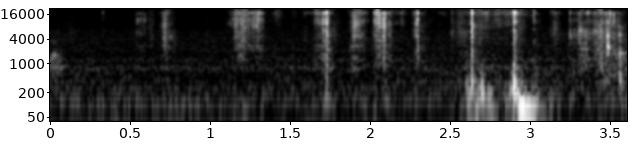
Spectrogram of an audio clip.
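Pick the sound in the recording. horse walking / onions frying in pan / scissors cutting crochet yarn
scissors cutting crochet yarn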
